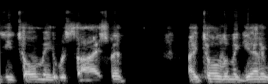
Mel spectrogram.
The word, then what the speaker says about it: Theismann: Our sports information director called me in the office, asked me how I pronounced my name. I told him it was Theismann. He told me it was Theismann. I told him again it was Theismann, and I told him it was Theismann.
